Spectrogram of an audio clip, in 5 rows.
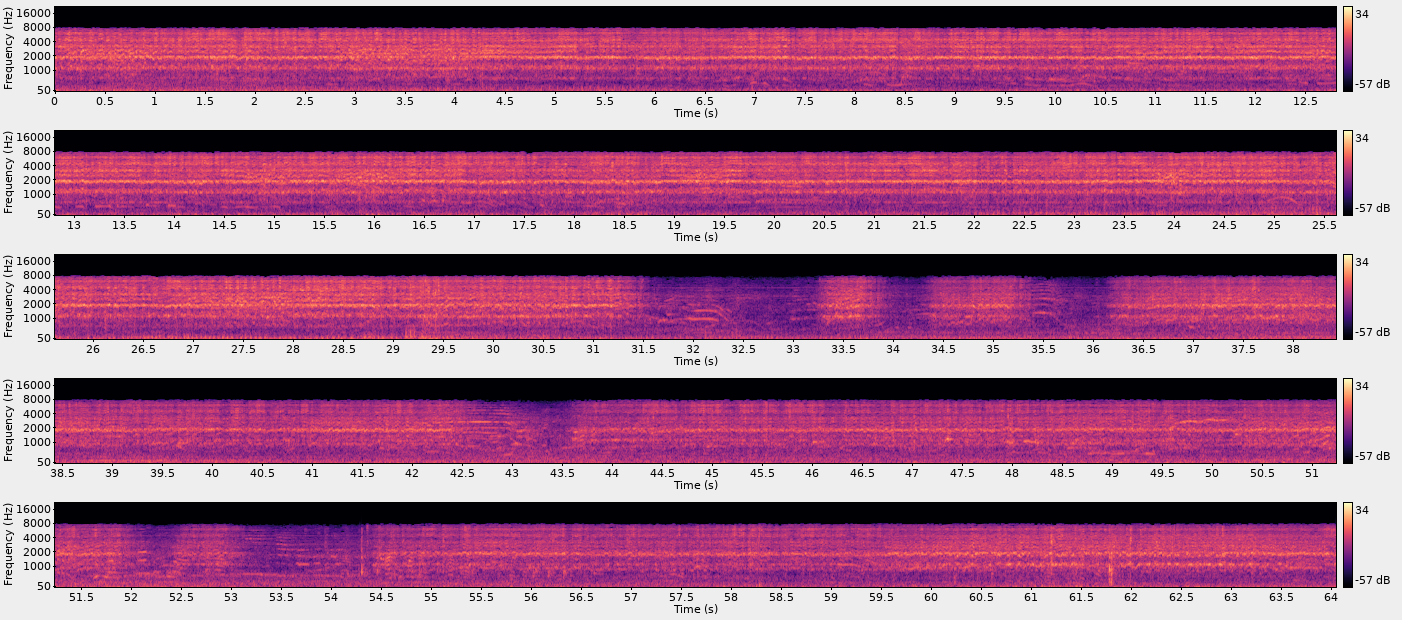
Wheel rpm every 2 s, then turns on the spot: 160, 160, 160, 160, 160, 160, 160, 160, 160, 160, 160, 160, 160, 160, 160, 120, 20, 50, 80, 110, 110, 50, 100, 120, 110, 110, 30, 60, 110, 110, 110, 110.
none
